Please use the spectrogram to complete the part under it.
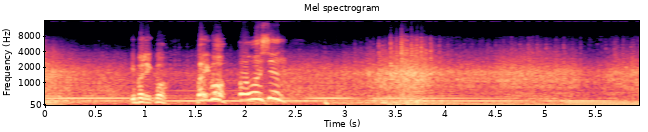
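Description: Gunshots crack.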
